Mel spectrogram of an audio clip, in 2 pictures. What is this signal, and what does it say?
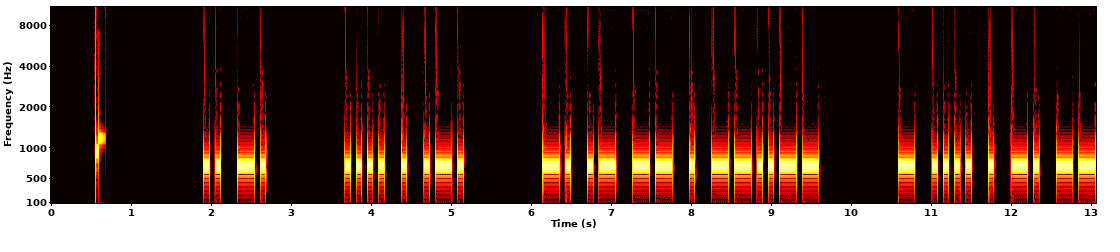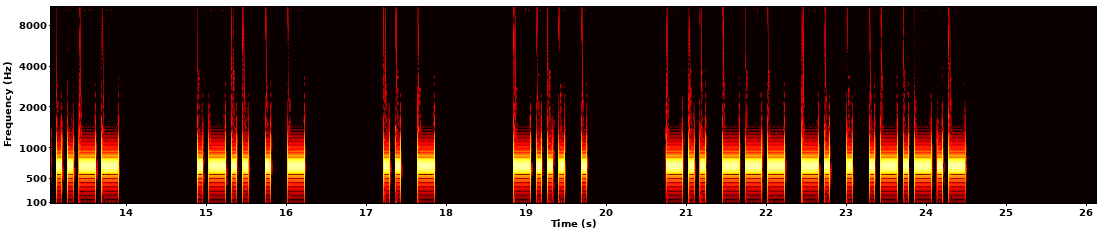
Morse code, heard as a keyed tone, about 17 wpm, 700 Hz. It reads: IN HER NAME, THEN, LET IT BE DONE.
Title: 2x Word-Spacing - Sentences from Top 500 Words - 17wpm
